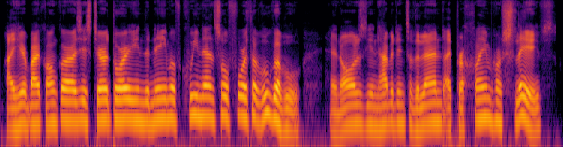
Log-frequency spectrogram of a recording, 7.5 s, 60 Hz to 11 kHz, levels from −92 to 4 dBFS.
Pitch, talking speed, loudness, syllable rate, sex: 145 Hz, 200 wpm, -19 LUFS, 5.6 syllables/s, male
